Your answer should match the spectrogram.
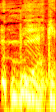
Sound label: voice male cough short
